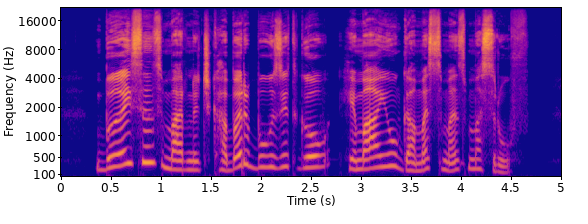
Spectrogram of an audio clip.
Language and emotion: Kashmiri, neutral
